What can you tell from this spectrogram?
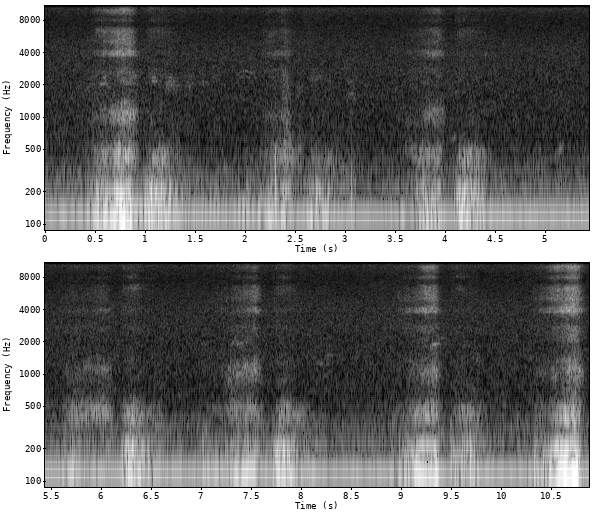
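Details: Sleeping long-coat German Shepherd puppy snoring, with soft rasping breaths and snorts repeating about every one to two seconds. A steady low hum runs throughout, and the final breath is louder.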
